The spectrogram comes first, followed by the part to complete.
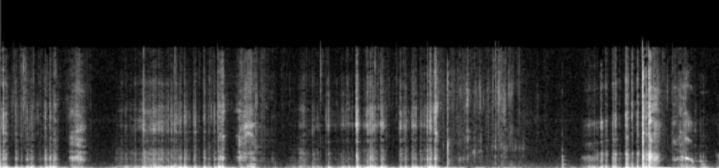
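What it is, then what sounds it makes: Dry bar soap being shaved. A metal utility blade shaves flakes off the edge of a solid, dry, purple striped bar of soap held in the hand. Short, dry crunching scrapes come in waves, with a dense low rasp and bright crackling flecks. Each cut ends quickly with almost no ring.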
